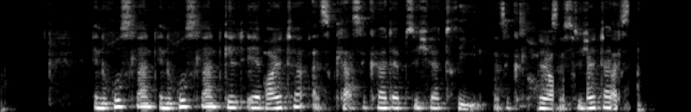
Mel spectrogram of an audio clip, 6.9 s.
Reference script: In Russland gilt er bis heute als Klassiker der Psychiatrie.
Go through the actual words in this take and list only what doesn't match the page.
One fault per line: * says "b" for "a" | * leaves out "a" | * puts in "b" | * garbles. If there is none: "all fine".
* puts in "in Russland"
* leaves out "bis"
* garbles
